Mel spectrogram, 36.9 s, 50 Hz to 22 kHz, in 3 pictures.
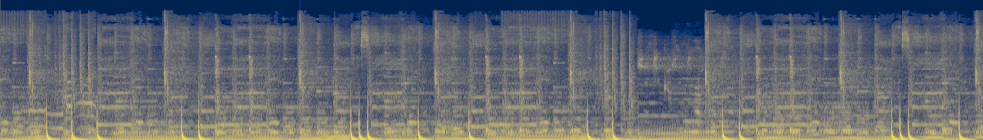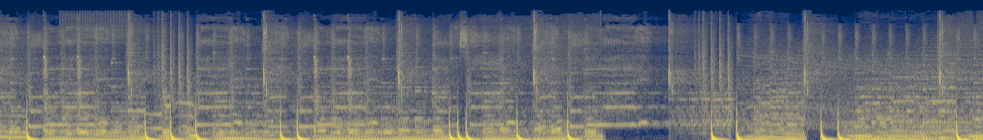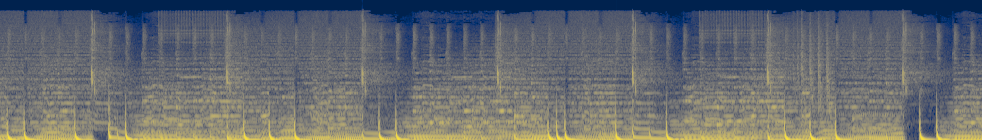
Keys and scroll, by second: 1.8-3.3 typing.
